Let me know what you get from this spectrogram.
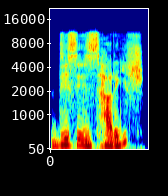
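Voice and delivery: put-on soft Indian accent, statement rising like a question; questioning lilt. Student answering agent's call, uptalk Indian accent. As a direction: answer the phone as if asking. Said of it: "inflection on all of his words that made every statement sound like a question".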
